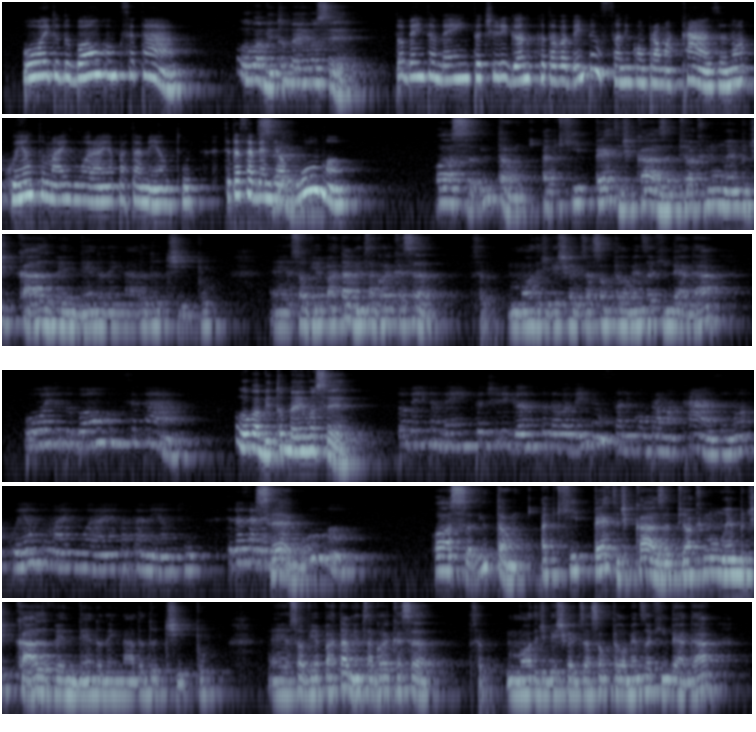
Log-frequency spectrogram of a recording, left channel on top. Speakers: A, on the left (about 80°); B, on the right (about 70°).
A: Oi, tudo bom? Como que você tá?
B: Ô, Babi, tô bem, e você?
A: Tô bem também, tô te ligando porque eu tava bem pensando em comprar uma casa, não aguento mais morar em apartamento. Você tá sabendo
B: Sério?
A: de alguma?
B: Nossa, então, aqui perto de casa, pior que eu não lembro de casa vendendo nem nada do tipo. É, eu só vi apartamentos. Agora com essa, essa moda de verticalização, pelo menos aqui em BH, a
